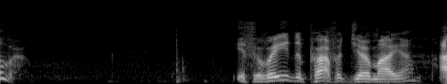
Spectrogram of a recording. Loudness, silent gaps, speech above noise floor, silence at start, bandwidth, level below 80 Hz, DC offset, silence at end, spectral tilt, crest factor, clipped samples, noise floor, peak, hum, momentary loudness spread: -23 LUFS; none; 42 dB; 0 s; 8 kHz; -74 dBFS; under 0.1%; 0 s; -6 dB/octave; 24 dB; under 0.1%; -64 dBFS; -2 dBFS; none; 16 LU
